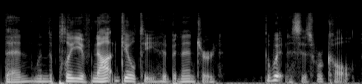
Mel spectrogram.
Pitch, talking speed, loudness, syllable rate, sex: 130 Hz, 230 wpm, -20 LUFS, 6.7 syllables/s, male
